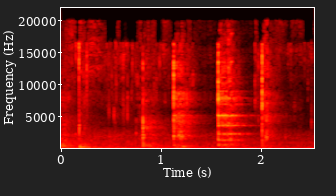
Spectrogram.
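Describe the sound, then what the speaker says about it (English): Pumpkin pie dough being mixed in a bowl with ground cinnamon, heard as a handful of sharp utensil knocks and scrapes against the dish, spaced irregularly, close and fairly loud over a low steady hum. "Then we're just gonna mix it all up into a nice little dough."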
